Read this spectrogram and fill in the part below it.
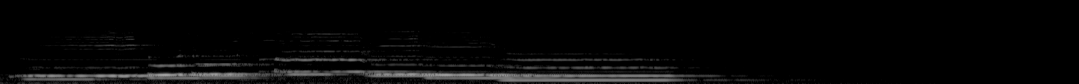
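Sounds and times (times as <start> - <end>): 
boys choir singing: 0.2 - 7.0.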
